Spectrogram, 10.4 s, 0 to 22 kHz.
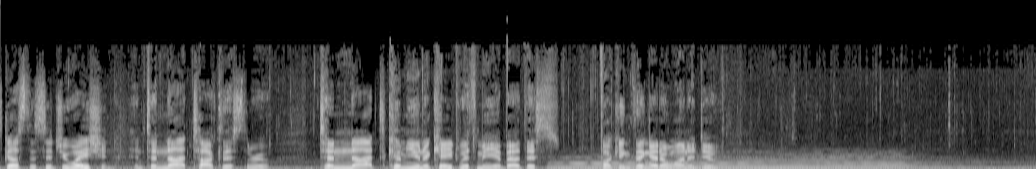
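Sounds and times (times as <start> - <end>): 
speech: 0.0 - 7.4
small passenger train cars rumbling past: 0.0 - 10.3
small passenger train horn blast: 5.4 - 10.2.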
